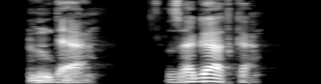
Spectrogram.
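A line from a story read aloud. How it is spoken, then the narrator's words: Grumbling guard. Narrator (Russian): буркнул охранник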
